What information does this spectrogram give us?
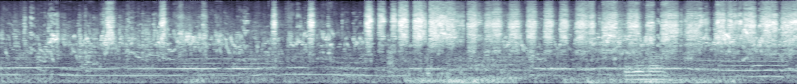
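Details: Australian budgies in an aviary colony; quieter scattered chirps for the first half, then dense rapid chattering and clicking chirps, with a steady low tonal hum underneath.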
